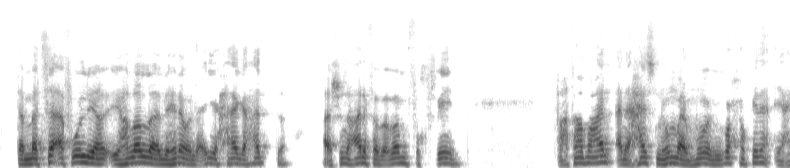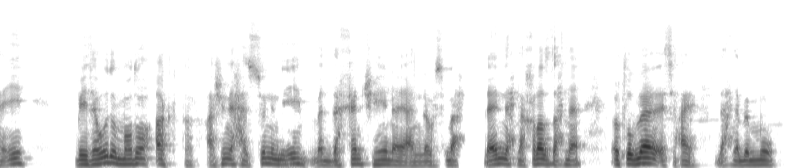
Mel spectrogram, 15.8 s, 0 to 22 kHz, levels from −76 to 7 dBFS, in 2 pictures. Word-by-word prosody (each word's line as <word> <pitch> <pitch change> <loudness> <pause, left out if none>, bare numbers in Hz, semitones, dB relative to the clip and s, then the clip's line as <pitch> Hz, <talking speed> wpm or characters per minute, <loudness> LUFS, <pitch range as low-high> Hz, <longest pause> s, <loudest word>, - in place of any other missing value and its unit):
طَب 110 - +2
ما 120 +1 +6
تسقّفوا 140 +5 +3
لي 145 - +6
يا 125 - +8 0.2
يا - - +1
هَلالة 140 +1 +6
يا - - +5
اللي 105 -1 +4
هنا 110 - +3
والّا 100 - +1
أي 120 -1 -1
حاجة 120 0 0
حتّى، 130 -3 -6 0.4
عشان - - -2
أبقى - - -1
عارف - - +1
أبقى 100 0 0
بانفُخ 130 0 -2
فين. 120 -3 -4 0.9
فطبعًا 135 +3 0
أنا - - +1
حاسس 135 0 -1
إن - - 0
هم 130 +2 +3
هم 100 +4 +2
أمّا 105 -4 0
يروحوا 130 0 -3
كده 140 -1 -3
يعني 90 -2 -8
إيه، 120 +2 -5 0.4
بيزوّدوا 110 +7 +2
الموضوع 115 0 0
أكتر - - -5
عشان 115 0 -5
يحسِّسوني 105 +4 -5
إن 105 - -1
إيه، 115 +1 -4
ما - - -7
تدخّنش 110 +4 -5
هنا 100 -3 -1
يعني 80 -1 -4
لو 85 -1 -5
سمحت 80 - -8 0.2
لإن 115 +1 +2
إحنا 110 +1 -5
خلاص 115 -2 +2
ده 95 - -3
إحنا 95 0 -4 0.3
أُطلب 115 -1 +2
لنا 130 - +10
الإسعاف - - -4 0.2
ده - - -9
إحنا 95 0 -6
بنموت. 95 +1 -1
115 Hz, 210 wpm, -22 LUFS, 100-125 Hz, 0.9 s, لنا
